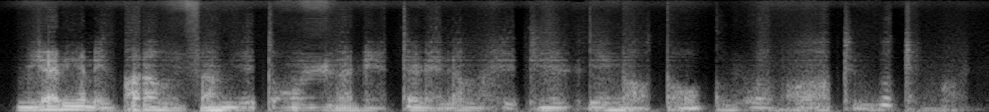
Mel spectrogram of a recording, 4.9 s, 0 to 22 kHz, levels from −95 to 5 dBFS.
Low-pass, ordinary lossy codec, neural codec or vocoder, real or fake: none; none; codec, 44.1 kHz, 0.9 kbps, DAC; fake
